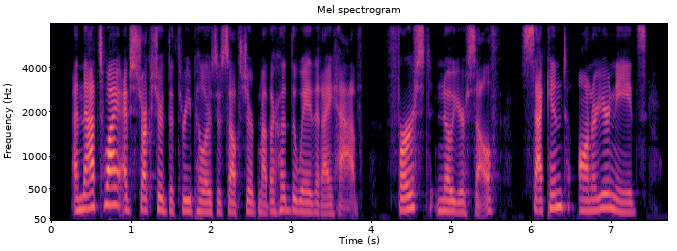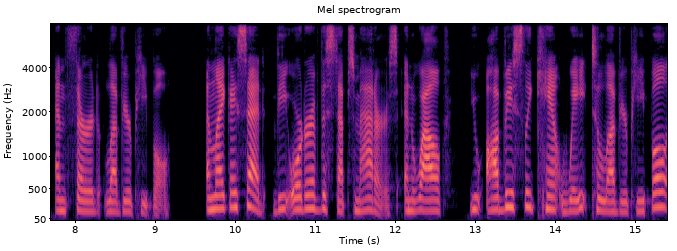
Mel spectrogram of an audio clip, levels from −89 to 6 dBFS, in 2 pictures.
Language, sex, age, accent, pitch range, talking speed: English, female, 30-49, American, 155-195 Hz, 185 wpm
